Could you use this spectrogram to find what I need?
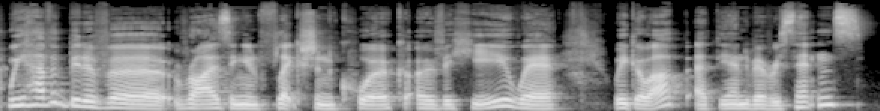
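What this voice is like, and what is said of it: Australian accent. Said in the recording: “this beautiful Australian accent ... I do have an Australian accent.”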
